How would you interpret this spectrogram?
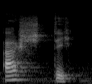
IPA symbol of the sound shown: ʃ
